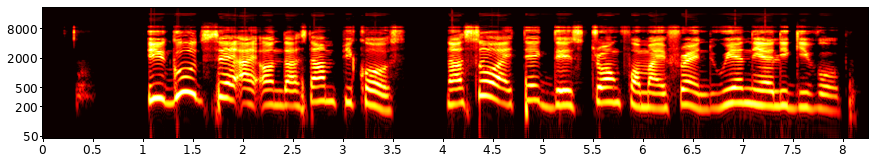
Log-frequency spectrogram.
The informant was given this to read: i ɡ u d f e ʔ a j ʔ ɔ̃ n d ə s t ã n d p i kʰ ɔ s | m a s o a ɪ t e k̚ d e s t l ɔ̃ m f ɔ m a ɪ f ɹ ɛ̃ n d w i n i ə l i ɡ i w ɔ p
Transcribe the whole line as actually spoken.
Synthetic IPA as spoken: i ɡ u d s e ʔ a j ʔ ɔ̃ n d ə s t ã n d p i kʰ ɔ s | n a s o a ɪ t e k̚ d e s t ɹ ɔ̃ ŋ f ɔ m a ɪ f ɹ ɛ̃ n d w i n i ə l i ɡ i v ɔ p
